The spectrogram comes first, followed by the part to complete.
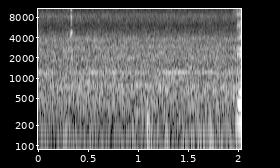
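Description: Steady low background rumble with a faint thin tone above it, in a pause between speech.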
